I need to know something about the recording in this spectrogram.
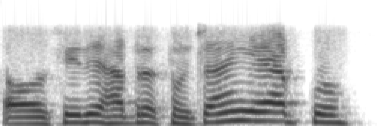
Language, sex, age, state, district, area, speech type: Hindi, male, 60+, Uttar Pradesh, Ayodhya, rural, conversation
